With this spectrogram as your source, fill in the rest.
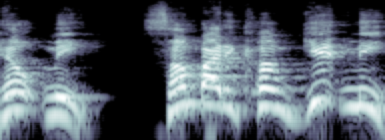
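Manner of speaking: put-on high, loud, drawn-out scream. Imagining Tyreek Hill on the Dolphins: imitating Tyreek Hill screaming for help. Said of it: "he's screaming".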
